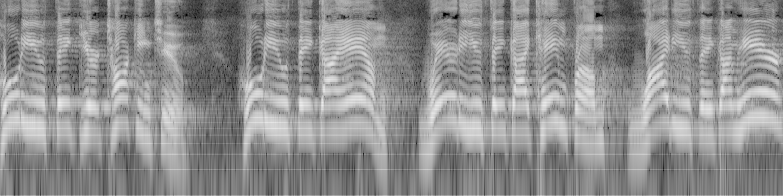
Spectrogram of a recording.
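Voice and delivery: snide, needling tone. Retelling a Bible story where Gabriel answers a doubter, mock-snarky Gabriel retort. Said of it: "replied with a bit of a snarky tone in his voice".

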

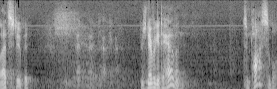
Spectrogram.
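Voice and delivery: soft, gentle, loving delivery. Retelling Robin's comment, said very lovingly: Robin's gentle voice. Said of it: "with her gentle voice".

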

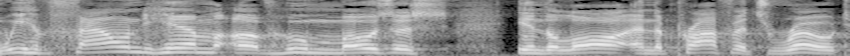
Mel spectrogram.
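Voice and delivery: ordinary talk, nothing marked

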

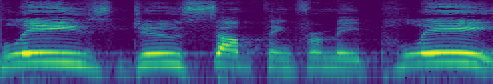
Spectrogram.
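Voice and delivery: acted screaming and begging. Recalling being held down after an injury, retelling screaming and begging. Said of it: "I was screaming, begging them".

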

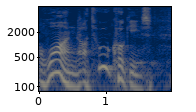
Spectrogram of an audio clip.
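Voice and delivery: slow voice with swooping pitch. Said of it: "Sound like the Count from, uh, Sesame Street".

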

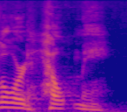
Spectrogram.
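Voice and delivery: put-on pleading tone. Speaker addressing the brethren acts out a woman's words to the lord, retelling a plea. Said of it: "she just pleads".

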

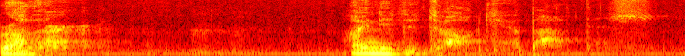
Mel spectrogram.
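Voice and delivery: reverent, hushed, spiritual-sounding near-whisper. Describing people who try to talk spiritual with him: mimicking a hushed spiritual tone. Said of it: "Is that hushed tone?".

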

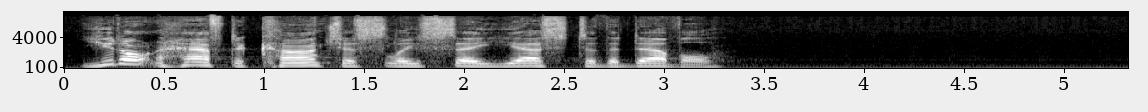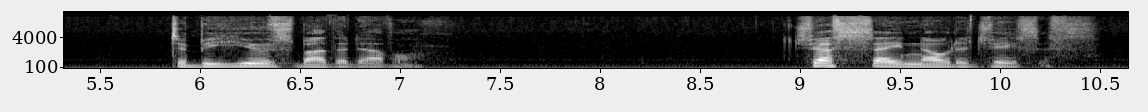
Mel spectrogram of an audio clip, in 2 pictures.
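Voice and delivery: slow, deliberate, drawn out word by word. Addressing an audience on the balcony and lower level: slow and deliberate. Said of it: "Did I say that slow enough".

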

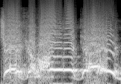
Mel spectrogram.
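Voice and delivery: shrill, high-pitched yelling. Parent retelling how their son screamed at the team during a game, imitating someone screaming. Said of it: "he's screaming at the team".

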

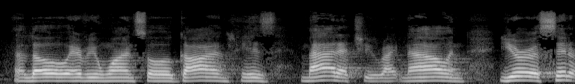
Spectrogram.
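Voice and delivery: flat monotone reading with no rising pitch. Acting out Jonathan Edwards reading from a manuscript: Jonathan Edwards monotone.

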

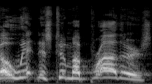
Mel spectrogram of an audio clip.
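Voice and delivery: mock beseeching, high, begging pleading cry. Acting out a man in hell begging: imitating a begging plea. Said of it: "He's begging".

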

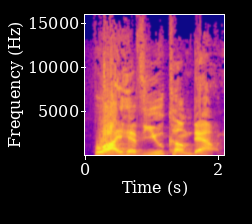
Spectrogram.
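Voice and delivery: mock sarcastic delivery. Acting out an older brother's question to his younger brother: imitating a sarcastic tone. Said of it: "you get the sarcasm".

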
